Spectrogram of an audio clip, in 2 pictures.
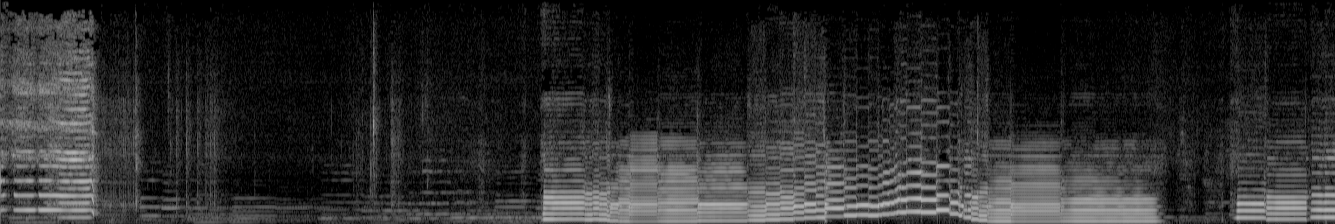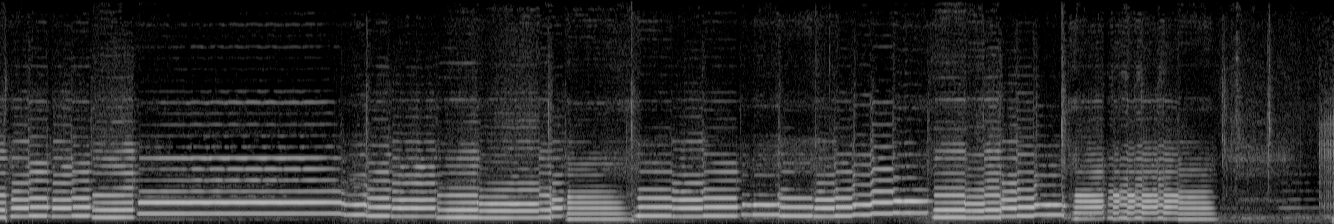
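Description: Oboe played loud and close with a newly scraped reed to test it: a few seconds in it makes long sliding sweeps up and down in pitch, then plays a melodic passage of held and moving notes. The reed vibrates freely, and the player judges it would work very nicely.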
